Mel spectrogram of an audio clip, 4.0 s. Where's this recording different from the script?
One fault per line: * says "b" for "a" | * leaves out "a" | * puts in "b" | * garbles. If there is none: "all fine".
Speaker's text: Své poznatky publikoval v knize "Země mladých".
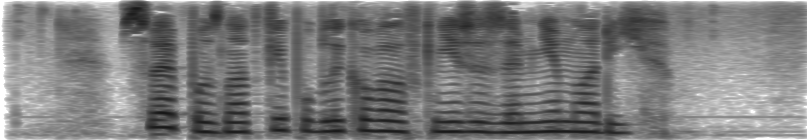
all fine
